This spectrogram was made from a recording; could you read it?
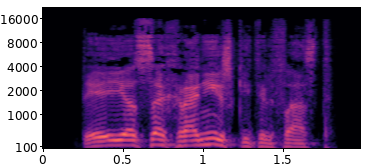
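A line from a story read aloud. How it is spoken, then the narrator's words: Shouted. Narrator (Russian): крикнул Храгнир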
